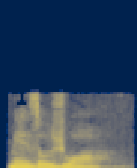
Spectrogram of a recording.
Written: maison joie

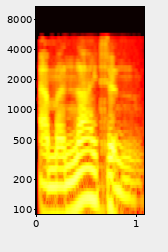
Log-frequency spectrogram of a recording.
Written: amanitin

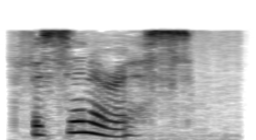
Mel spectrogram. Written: facinorous

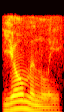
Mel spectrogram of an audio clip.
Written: yeomanly

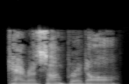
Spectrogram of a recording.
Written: carisoprodol

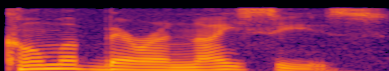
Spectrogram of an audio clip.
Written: Coma Berenices

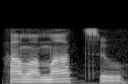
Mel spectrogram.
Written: Hamamatsu

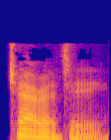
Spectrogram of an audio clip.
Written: charityless

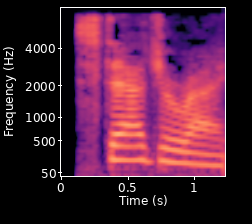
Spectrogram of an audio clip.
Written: stagirite

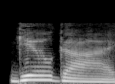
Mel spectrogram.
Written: gilguy

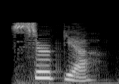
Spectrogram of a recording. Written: srbija

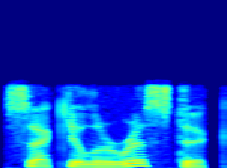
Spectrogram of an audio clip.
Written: secularistic

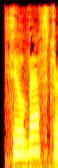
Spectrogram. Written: sylvester

